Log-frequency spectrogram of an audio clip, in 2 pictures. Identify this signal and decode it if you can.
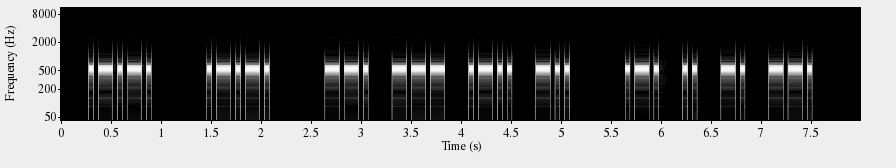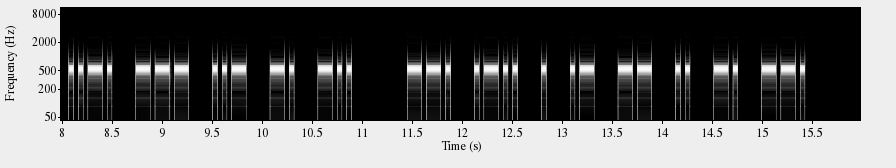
Morse code, heard as a keyed tone, about 25 wpm, spaced as for 20 wpm, 550 Hz. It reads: <AR> <AR> GOLD RING FOUND GLEAMING
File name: podcast / News headlines-1x-25x20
